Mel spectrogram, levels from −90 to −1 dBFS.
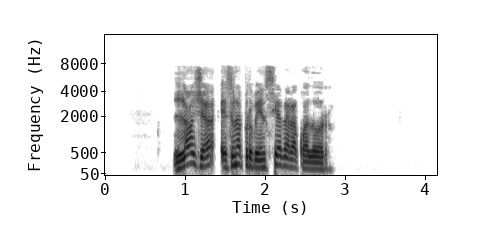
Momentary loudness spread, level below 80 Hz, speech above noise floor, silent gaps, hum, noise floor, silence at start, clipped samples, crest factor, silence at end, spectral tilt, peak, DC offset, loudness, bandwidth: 4 LU; -56 dBFS; 74 dB; none; none; -88 dBFS; 0.85 s; under 0.1%; 16 dB; 1.35 s; -5.5 dB/octave; -2 dBFS; under 0.1%; -15 LUFS; 7.8 kHz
